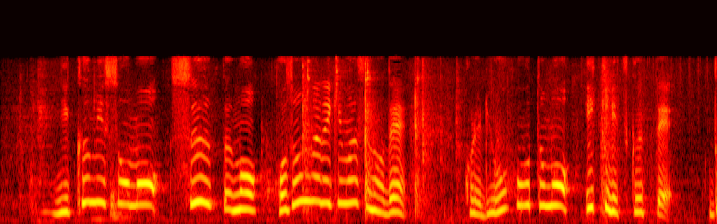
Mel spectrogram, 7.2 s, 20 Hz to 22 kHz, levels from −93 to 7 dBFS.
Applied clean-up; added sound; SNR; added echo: none; none; none; none.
